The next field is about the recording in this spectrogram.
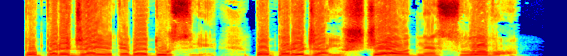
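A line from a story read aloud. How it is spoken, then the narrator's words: Exclaimed. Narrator (Ukrainian): вигукнув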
